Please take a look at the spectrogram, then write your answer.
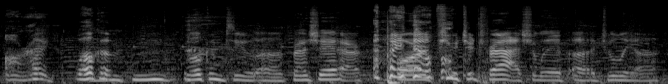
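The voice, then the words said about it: NPR radio host voice. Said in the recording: “You put on your, like, NPR voice.”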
